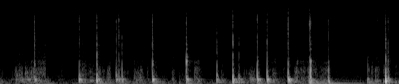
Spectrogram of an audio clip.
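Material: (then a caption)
Paper. Long fingernails tap on a small, empty, upside-down paper cup with a floral print and a gold rim, set over the mic. They make a quick, uneven series of soft, hollow knocks with a low, dull body around 148 Hz and faint bright clicks. Each tap dies out almost at once.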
